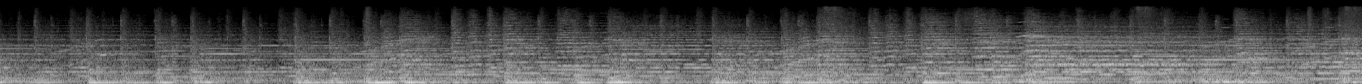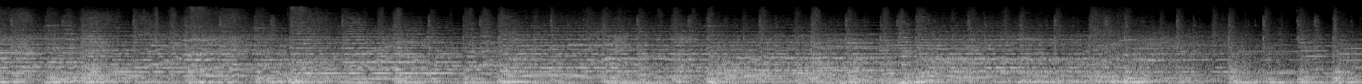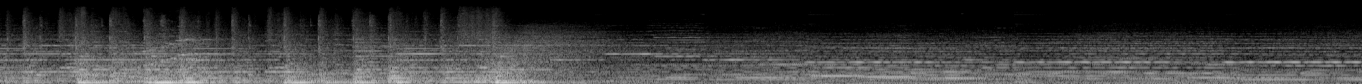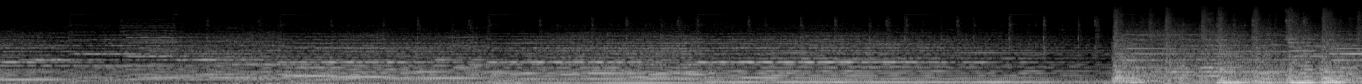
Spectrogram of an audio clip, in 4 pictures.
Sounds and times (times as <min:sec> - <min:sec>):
Orchestra: 0:00.0 - 0:54.4.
